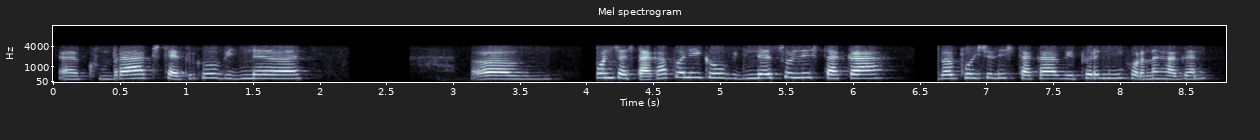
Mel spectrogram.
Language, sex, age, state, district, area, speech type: Bodo, female, 30-45, Assam, Kokrajhar, rural, conversation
